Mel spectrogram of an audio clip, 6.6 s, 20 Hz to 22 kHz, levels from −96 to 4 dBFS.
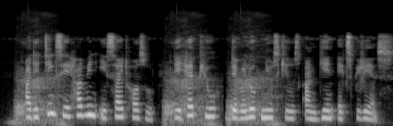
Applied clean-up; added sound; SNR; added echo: none; Growling; 13 dB; none.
